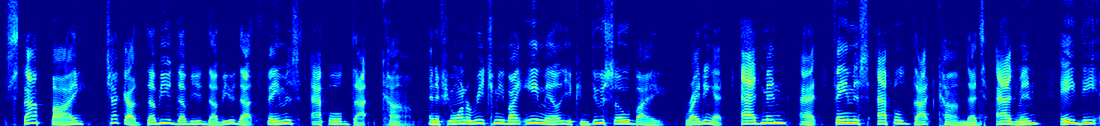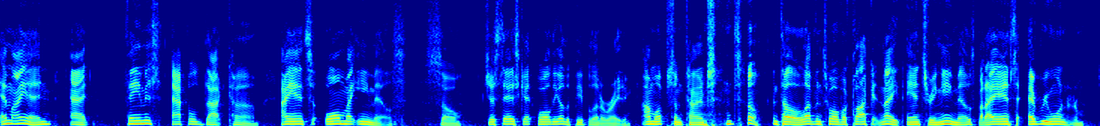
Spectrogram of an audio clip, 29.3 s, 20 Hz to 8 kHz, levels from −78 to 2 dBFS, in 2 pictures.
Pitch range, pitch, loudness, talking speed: 140-175 Hz, 155 Hz, -31 LUFS, 130 wpm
